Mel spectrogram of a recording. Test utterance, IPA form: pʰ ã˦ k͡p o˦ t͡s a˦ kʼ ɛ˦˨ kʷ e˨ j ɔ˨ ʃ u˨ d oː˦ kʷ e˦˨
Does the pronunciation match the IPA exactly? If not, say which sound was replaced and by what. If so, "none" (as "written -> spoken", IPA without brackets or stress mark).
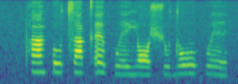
none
